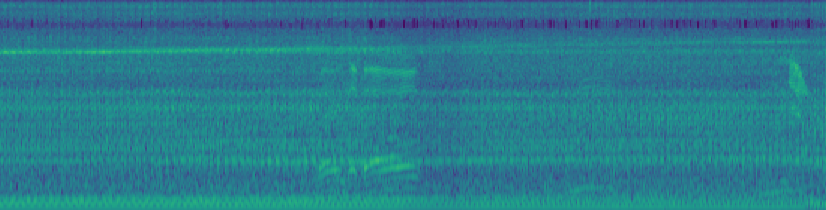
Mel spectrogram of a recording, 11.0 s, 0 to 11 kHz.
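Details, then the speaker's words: 1999 Dodge 2500 5.9 24V Cummins started around -3°F in Iowa, unstarted for weeks: steady, fast, slightly lumpy diesel idle with a deep even drone, the normal cold three-cylinder high-idle warm-up mode; sounds bad but warms up faster. "now it sounds really bad but exactly it helps warm up real fast a lot faster"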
